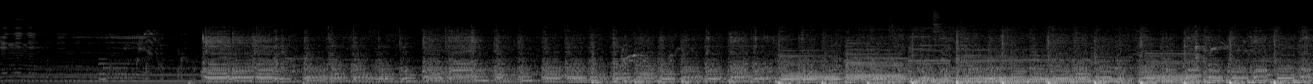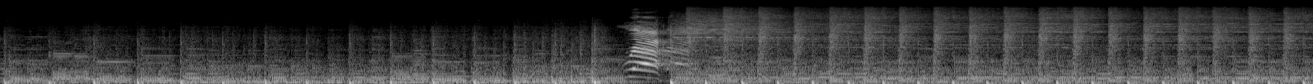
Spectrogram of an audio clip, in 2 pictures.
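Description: Live rock band (electric guitar, bass guitar and drum kit) playing a song that starts quietly and builds in stages, about two seconds in and again near eight seconds. A quick falling sweep a few seconds before the end leads into a louder, fuller section with steady drum beats.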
